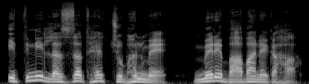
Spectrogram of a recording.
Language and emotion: Urdu, neutral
